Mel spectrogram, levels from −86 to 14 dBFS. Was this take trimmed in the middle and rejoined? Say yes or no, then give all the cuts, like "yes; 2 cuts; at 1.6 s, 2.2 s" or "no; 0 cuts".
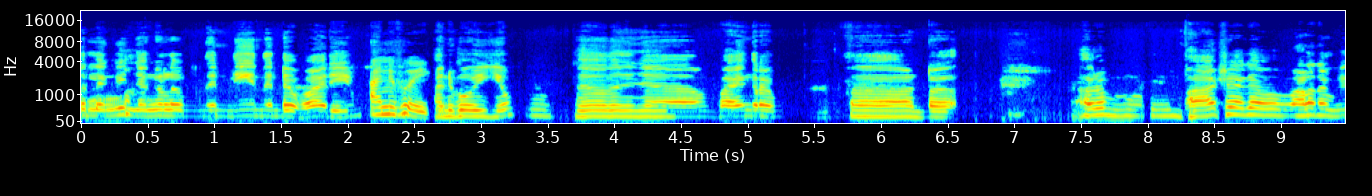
no; 0 cuts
